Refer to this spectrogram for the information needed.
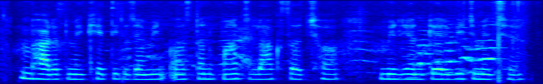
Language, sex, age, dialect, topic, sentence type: Maithili, female, 51-55, Bajjika, agriculture, statement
